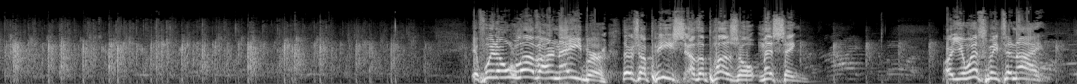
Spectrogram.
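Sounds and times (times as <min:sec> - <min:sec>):
audience hand clapping in praise: 0:00.0 - 0:05.4, 0:07.8 - 0:10.7
speech: 0:04.7 - 0:08.2, 0:09.5 - 0:10.6.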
